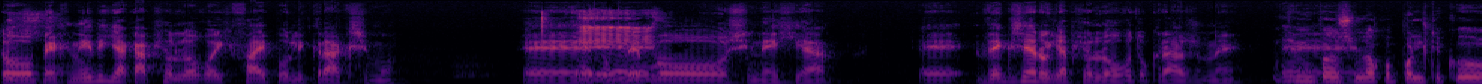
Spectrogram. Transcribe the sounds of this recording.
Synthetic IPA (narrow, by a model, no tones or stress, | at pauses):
t̪o̞pe̞xniðiʝɐkɐpço̞lo̞ɣo̞e̞çi̥fɐipo̞likɾɐksimo | et̪o̞vle̞po̞sine̞çiɐ | ðe̞ɡze̞ɾo̞ʝɐpço̞lo̞ɣo̞t̪o̞kɾɐzune̞ | emipozloɣopo̞lit̪iku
